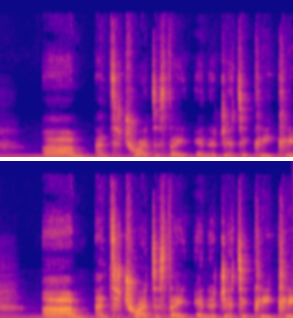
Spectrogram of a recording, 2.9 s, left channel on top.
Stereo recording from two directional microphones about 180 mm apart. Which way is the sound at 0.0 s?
15° left (ahead or behind).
